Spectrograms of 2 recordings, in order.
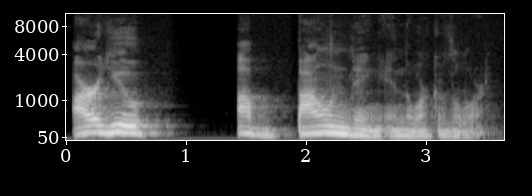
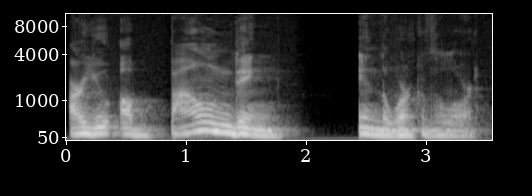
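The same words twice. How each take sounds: First: Abounding pressed, then the voice drops low on the work of the Lord; stress on abounding. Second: Abounding drawn out slowly, then the work of the Lord falls much lower; slow down and lean hard on abounding; slow stress on abounding. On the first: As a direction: ask it pointedly, hanging on abounding. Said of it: "let me ask you this question". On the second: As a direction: pastor repeating his question more deliberately. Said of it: "I didn't ask you if you're doing something". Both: Acted.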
